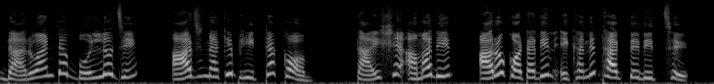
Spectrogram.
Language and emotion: Bengali, happy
